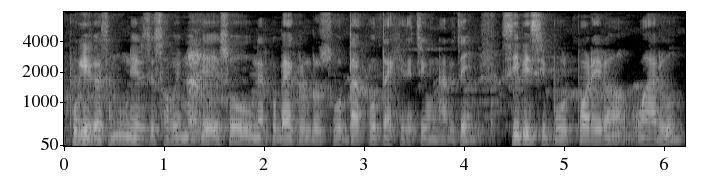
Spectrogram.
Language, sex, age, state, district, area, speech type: Nepali, male, 30-45, West Bengal, Kalimpong, rural, spontaneous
